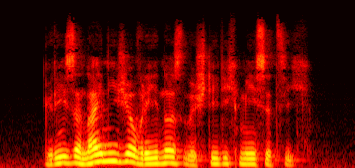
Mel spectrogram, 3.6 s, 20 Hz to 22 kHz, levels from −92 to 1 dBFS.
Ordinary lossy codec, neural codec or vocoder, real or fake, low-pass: MP3, 64 kbps; autoencoder, 48 kHz, 128 numbers a frame, DAC-VAE, trained on Japanese speech; fake; 19.8 kHz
